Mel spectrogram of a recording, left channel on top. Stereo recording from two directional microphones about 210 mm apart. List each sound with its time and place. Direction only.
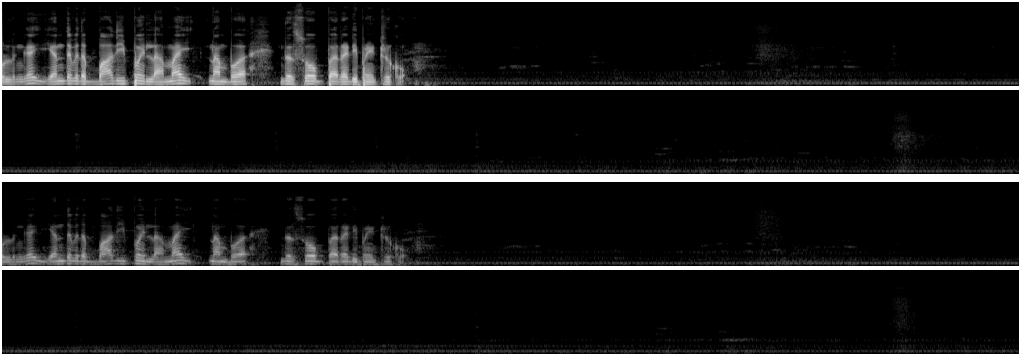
0.0 s speech: 30° left (ahead or behind)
